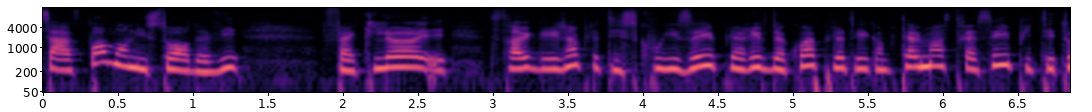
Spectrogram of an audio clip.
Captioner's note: in french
